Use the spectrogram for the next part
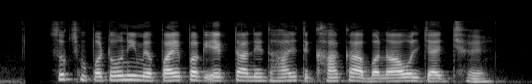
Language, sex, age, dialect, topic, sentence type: Maithili, male, 18-24, Southern/Standard, agriculture, statement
